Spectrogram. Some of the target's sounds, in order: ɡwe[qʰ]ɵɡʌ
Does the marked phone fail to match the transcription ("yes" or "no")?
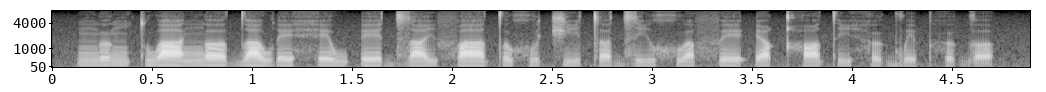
yes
